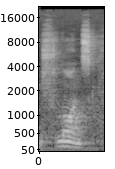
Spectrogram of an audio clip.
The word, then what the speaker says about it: Śląsk: I think it was in Silesia basically, or what used to be called Silesia, but I think Śląsk is how they say it in Polish.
